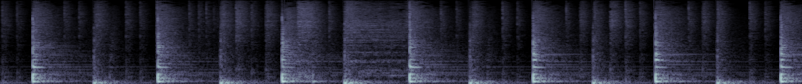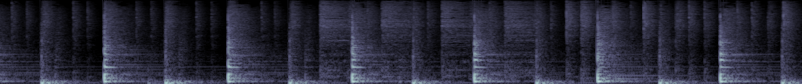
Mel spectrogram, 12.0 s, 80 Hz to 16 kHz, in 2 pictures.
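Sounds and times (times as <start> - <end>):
drum kit groove: 0.0 - 12.0.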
